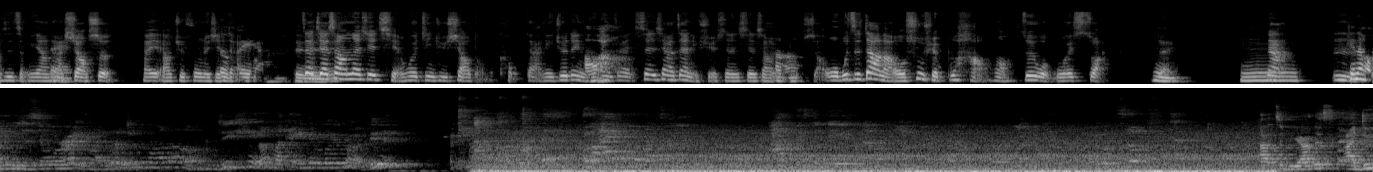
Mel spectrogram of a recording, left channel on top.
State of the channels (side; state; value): both; different; correlation 0.00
